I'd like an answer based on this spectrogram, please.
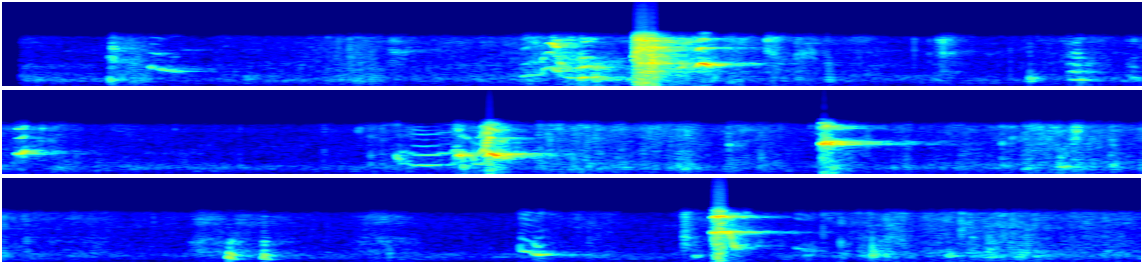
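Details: Small dog and big dog play fighting: short sharp yips and barks in scattered bursts, with growly scuffling sounds and a few loud cracks between them.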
